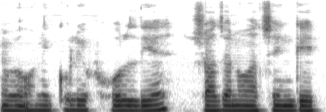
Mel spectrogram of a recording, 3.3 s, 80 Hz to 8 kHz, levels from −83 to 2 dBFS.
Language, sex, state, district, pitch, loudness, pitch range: Bengali, male, Tripura, West Tripura, 130 Hz, -16 LUFS, 125-130 Hz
